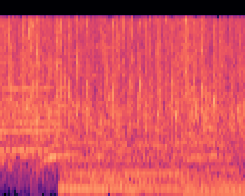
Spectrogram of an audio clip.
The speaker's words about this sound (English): We keep clapping!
